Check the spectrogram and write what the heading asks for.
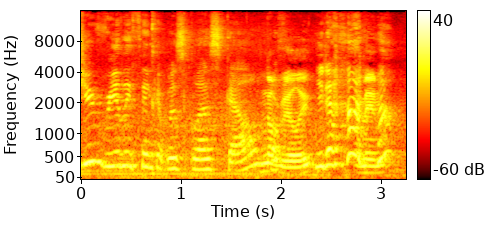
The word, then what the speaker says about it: Glasgow: is it Luka its Glasgow what is it again Glasgow apparently W on the end is silent so it's one of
